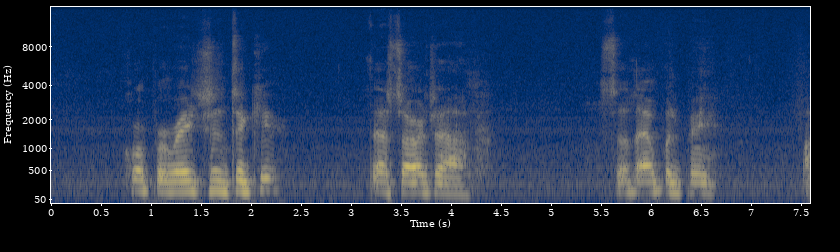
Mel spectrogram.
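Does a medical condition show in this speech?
Yes: ALS; progressive terminal illness.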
